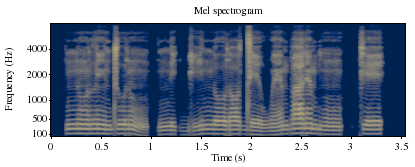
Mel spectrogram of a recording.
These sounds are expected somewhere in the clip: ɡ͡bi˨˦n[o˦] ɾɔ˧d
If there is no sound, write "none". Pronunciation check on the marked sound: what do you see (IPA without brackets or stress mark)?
o˧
